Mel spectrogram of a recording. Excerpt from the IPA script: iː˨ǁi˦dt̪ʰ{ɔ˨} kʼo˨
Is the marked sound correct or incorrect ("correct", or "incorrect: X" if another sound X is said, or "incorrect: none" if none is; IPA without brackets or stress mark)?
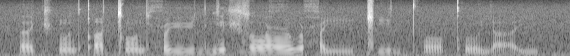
correct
